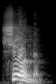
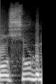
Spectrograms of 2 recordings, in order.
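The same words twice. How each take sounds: First: "Should" with a clear sh, "shud"; correct should pronunciation. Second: "should" with a plain s, "sud"; mispronounced should. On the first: Teacher gives students the proper word, "Should" as "shud". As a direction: start "Should" on sh, short vowel, silent l. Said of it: "क्या बोलेंगे?". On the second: Teacher shows students what not to say, "should" as "sud". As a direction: swap the sh of "should" for s. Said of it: "इसको should नहीं बोलेंगे". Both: Shown as a demonstration.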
